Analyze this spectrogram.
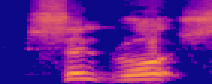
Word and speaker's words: St. Roch's: How do you pronounce that? St. Roch's.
